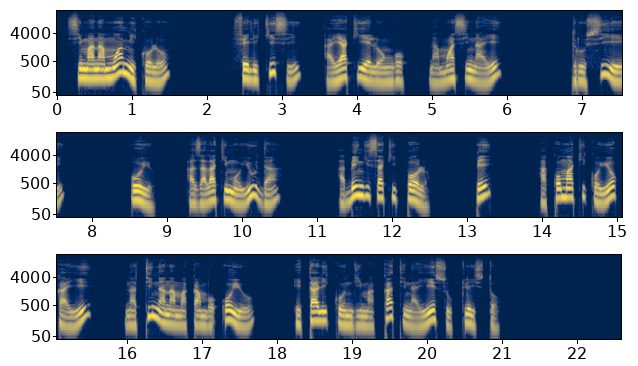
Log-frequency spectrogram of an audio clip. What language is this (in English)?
Lingala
